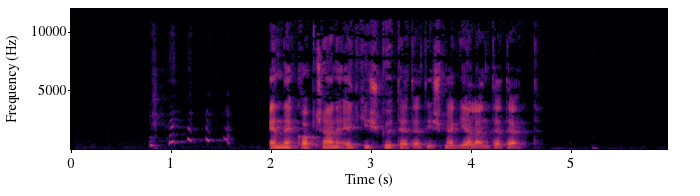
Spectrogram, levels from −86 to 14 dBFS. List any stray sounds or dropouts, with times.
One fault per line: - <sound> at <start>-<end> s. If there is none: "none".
- laugh at 0.8-1.6 s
